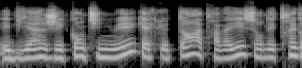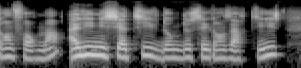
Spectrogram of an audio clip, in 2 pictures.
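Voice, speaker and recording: Heard in a very clean recording with a silent background, a woman speaks at a fairly low pitch with ordinary pitch variation. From France, Limousin (Limoges). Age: 70s. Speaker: textile artist. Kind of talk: interview. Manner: hesitant, many fillers.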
